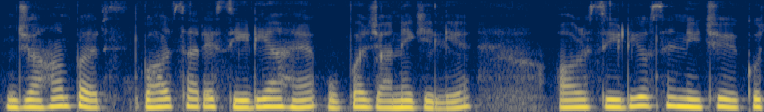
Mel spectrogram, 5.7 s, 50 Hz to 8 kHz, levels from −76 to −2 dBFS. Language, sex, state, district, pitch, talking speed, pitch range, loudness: Hindi, female, Chhattisgarh, Bastar, 195 Hz, 155 wpm, 185-210 Hz, -13 LUFS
